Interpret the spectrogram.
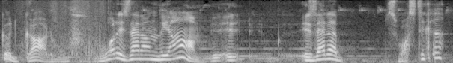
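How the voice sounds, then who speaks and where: A man acting an anxious, weary inventor husband with a halting manner in a radio drama. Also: high voice, very animated, creaky, exaggerated voice. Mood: flustered. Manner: halting, stammering when flustered. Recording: music behind the voice.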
